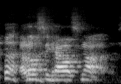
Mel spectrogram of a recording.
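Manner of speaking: loud, slow and insistent; emphatic. Real, not acted. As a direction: insist it loudly. Insisting it is magic.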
